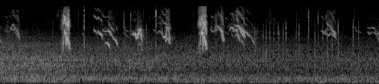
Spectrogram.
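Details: Eurasian tree sparrows, several birds including one with a yellow beak, 7 March 2018, chatter in busy overlapping chirps and twittering notes, with two loud sharp calls standing out.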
